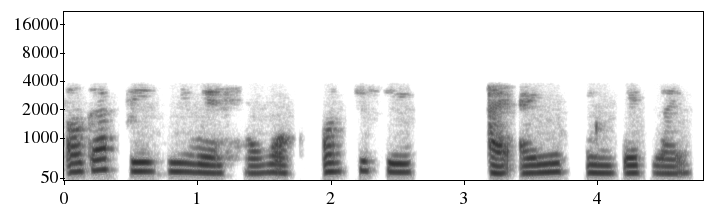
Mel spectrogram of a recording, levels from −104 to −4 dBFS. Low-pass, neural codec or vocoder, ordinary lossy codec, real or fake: 3.6 kHz; none; Opus, 32 kbps; real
